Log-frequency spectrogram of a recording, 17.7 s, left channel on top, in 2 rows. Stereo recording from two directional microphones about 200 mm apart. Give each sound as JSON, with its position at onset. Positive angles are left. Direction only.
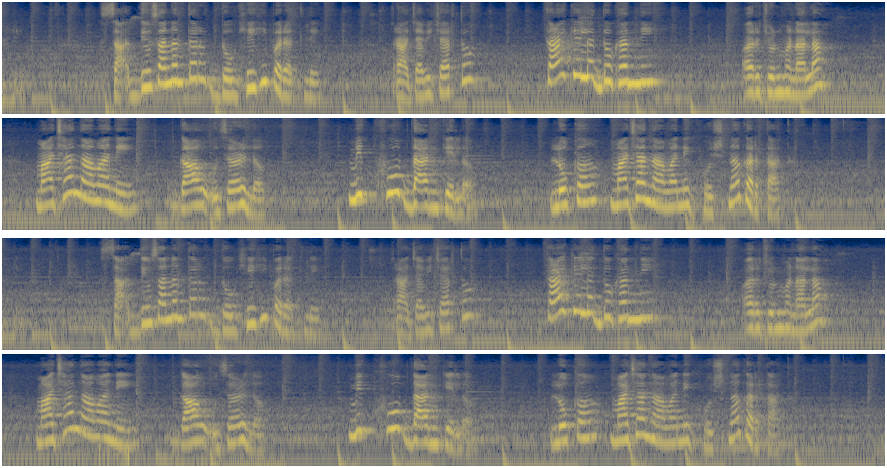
{"t": 1.1, "sound": "a woman's voice", "side_deg": 15}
